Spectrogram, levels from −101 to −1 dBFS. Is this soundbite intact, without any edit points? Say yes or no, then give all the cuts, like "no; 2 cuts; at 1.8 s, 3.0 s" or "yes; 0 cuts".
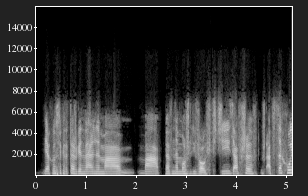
no; 1 cut; at 2.0 s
